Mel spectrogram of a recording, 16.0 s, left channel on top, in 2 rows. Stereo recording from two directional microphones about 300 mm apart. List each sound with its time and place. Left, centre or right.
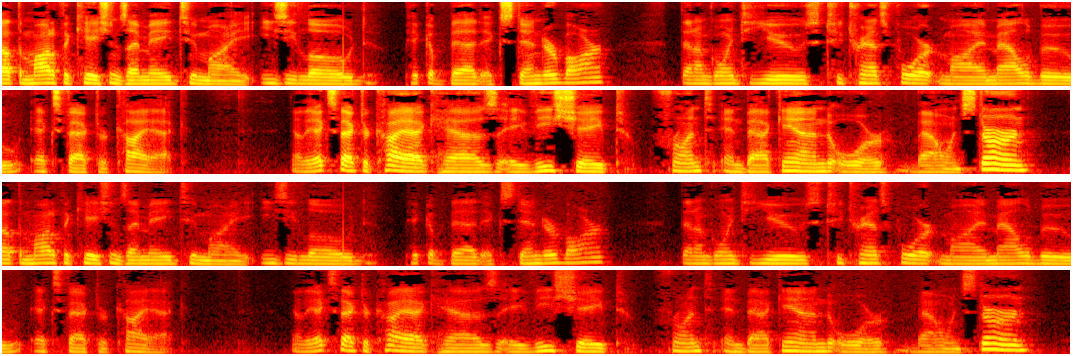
0.0 s speech: centre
